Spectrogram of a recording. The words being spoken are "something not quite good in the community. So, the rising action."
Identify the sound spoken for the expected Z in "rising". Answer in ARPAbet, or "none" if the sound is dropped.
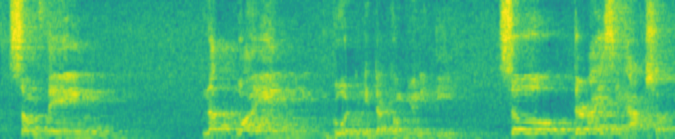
S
